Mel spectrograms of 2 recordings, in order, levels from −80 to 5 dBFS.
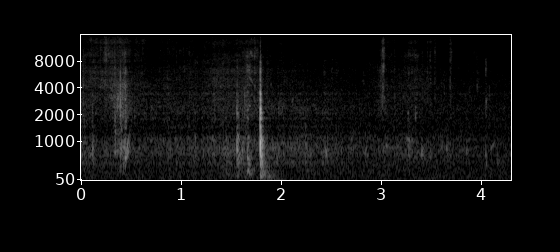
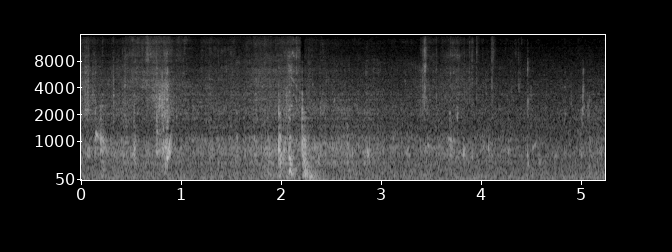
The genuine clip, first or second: first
